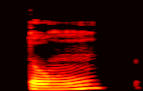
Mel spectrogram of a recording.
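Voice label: "dung5", Teochew, chaoyang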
